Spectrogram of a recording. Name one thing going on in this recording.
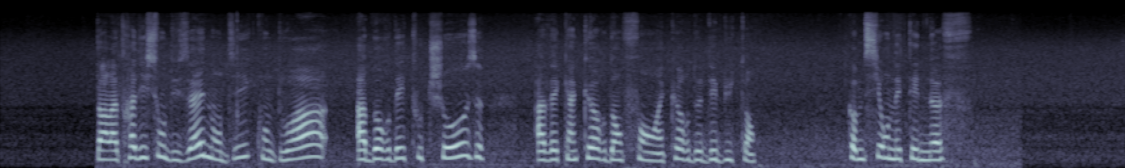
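An elderly woman speaks calmly, close by.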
